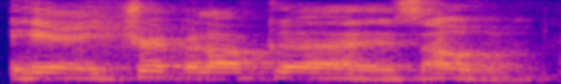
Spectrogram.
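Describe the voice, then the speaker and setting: A man's voice: on the high side, normal speed, crowd noise. A man in his late thirties rambling in casual, slangy chat on a livestream. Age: late 30s. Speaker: livestream participant. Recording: echoey stream audio with faint noise.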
